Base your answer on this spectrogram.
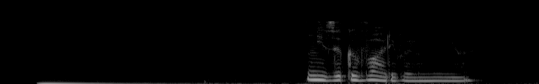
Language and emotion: Russian, angry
